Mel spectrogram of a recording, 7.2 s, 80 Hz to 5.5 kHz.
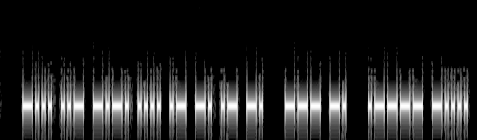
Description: Morse code, heard as a keyed tone, about 25 wpm, 600 Hz. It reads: BUCHANAN ON 16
